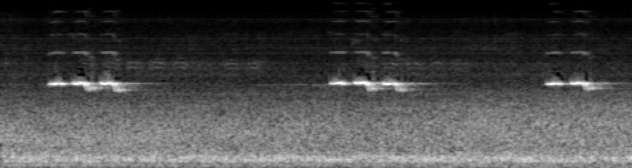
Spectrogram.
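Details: Tufted titmouse singing while a Carolina wren listens nearby: three phrases of clear, slightly descending whistled notes, each phrase a quick run of three slurred notes, repeated about every two and a half seconds over a low steady hum.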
